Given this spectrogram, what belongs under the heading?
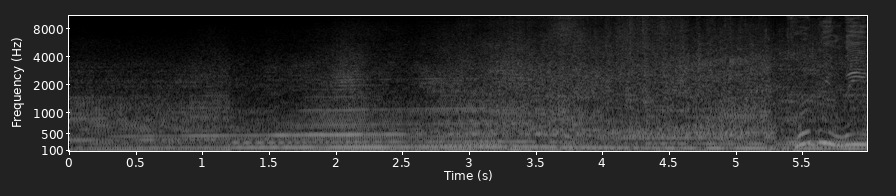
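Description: A 1969 Buick California and a Mustang 289 at a small-block drag race, engines droning and rising in pitch under an announcer's commentary, with a revving surge toward the end.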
